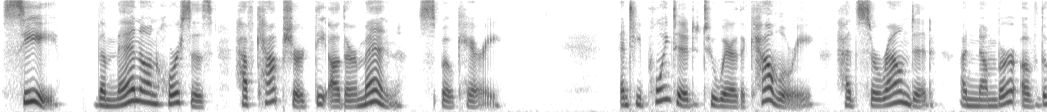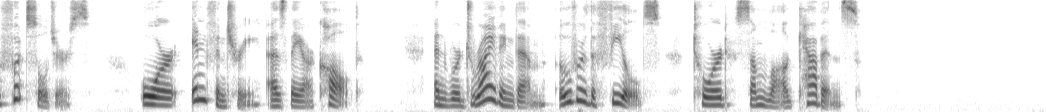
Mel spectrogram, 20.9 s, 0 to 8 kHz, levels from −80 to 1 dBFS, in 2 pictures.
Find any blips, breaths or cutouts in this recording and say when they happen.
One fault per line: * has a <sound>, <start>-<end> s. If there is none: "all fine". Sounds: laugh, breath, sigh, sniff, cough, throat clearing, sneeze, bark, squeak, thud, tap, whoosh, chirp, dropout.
all fine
